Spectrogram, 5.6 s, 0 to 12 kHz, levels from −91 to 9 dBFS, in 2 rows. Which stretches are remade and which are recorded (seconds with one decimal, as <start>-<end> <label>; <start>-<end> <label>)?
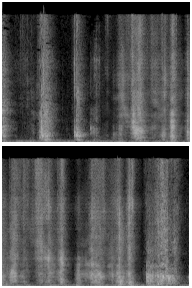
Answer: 0.0-1.5 recorded; 1.5-4.9 remade; 4.9-5.6 recorded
